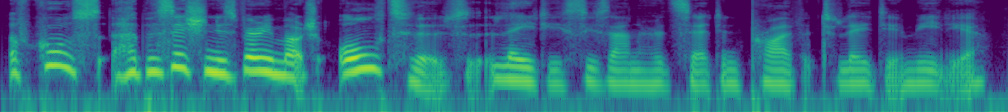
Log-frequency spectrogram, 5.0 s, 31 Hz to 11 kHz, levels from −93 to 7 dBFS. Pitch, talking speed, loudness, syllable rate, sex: 185 Hz, 200 wpm, -19 LUFS, 6.6 syllables/s, female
